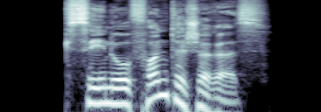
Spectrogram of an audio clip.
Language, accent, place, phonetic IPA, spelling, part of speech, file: German, Germany, Berlin, [ksenoˈfɔntɪʃəʁəs], xenophontischeres, adjective, De-xenophontischeres.ogg
- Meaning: strong/mixed nominative/accusative neuter singular comparative degree of xenophontisch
